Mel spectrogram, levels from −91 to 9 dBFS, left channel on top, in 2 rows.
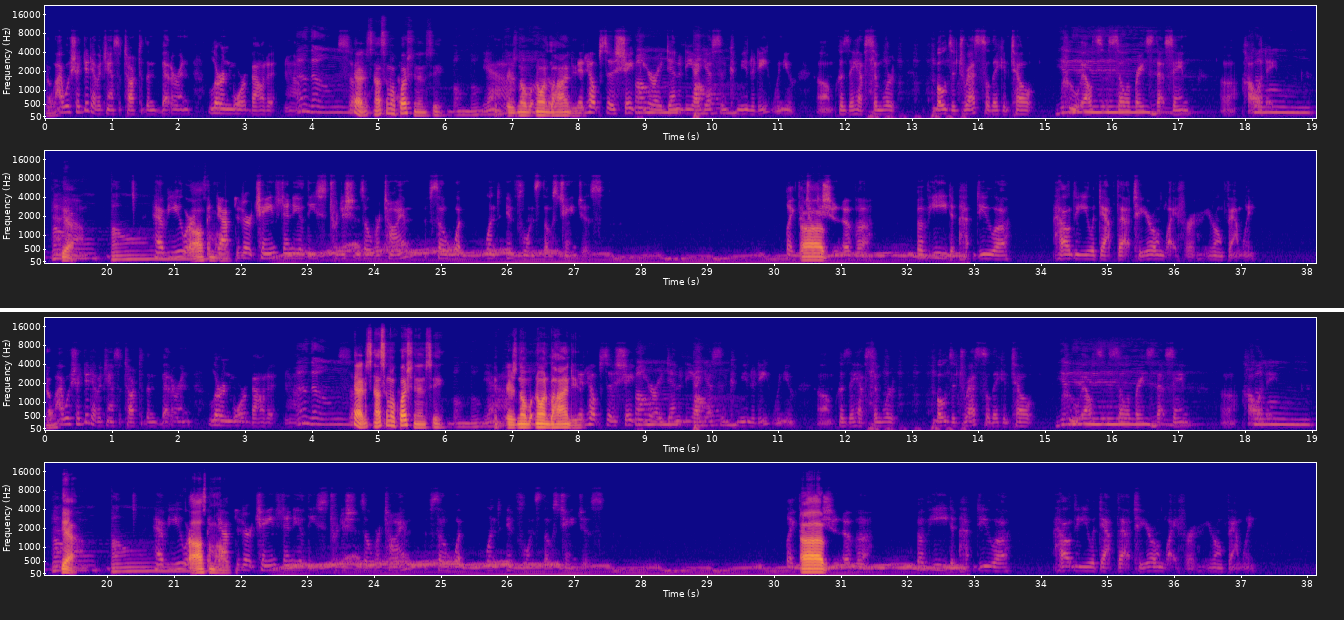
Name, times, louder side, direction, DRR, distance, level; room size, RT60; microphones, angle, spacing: voice 1, 0.0-4.0 4.4-4.8 5.3-5.4 6.5-7.1 7.5-7.7 8.0-11.2 11.6-12.7 13.3-14.8 15.2-17.2 17.6-18.5 19.2-19.7 20.7-25.3 25.6-27.4 30.2-31.5 32.1-33.5 34.2-37.2, left 5 dB, 75° left, 0.7 m, -41 dB
sound 1, 3.7-5.1 6.0-7.5 8.8-10.4 12.3-13.8 14.1-14.2 15.1-17.3 18.1-21.8, equal, 10° left, 0.9 m, -42 dB
voice 2, 4.6-6.0 6.9-8.0 19.3-19.5 21.2-21.8 30.4-30.8, right 8 dB, 70° right, 0.3 m, -21 dB
sound 2, 22.4-32.9, right 3 dB, 30° right, 2.0 m, -45 dB
6.3 x 2.5 x 2.8 m
head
